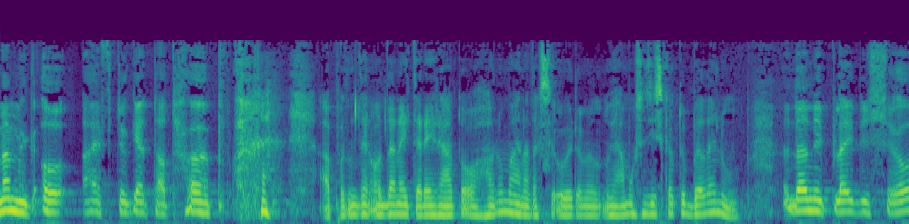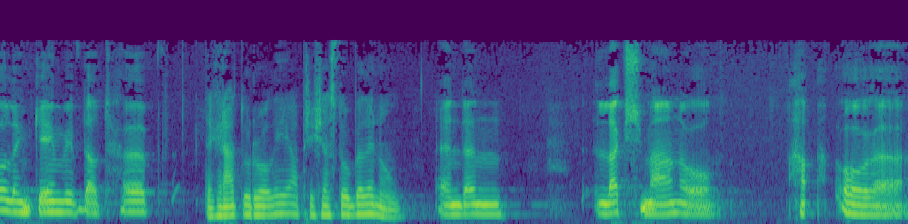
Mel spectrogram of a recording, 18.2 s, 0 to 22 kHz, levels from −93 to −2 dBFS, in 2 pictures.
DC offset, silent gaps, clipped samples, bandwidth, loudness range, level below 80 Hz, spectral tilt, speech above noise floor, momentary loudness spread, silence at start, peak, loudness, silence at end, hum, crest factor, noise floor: under 0.1%; none; under 0.1%; 11.5 kHz; 3 LU; -56 dBFS; -5.5 dB/octave; 30 dB; 9 LU; 0 s; -4 dBFS; -22 LUFS; 0 s; none; 18 dB; -52 dBFS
